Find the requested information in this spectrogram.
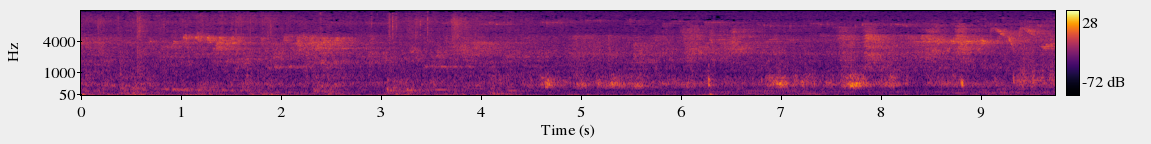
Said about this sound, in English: Are the bird sounds from this one or from a different work? From outside.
